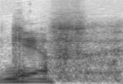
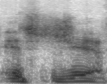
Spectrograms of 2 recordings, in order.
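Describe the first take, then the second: First: It begins with a hard G sound. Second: It begins with a soft J-like sound. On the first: This is the popular way to say it now. "I had to start saying it with a hard G" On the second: This is how the word sounds when reading it silently. "when I'm reading it, in my head, it's GIF"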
